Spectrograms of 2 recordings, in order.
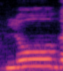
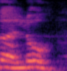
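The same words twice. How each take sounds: First: लोग split as a long लो, then ग; लोग stretched into लो... ग; sounded out. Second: Said in the usual way. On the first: Shown as a demonstration. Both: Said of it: "क्या नया शब्द बन गया".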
